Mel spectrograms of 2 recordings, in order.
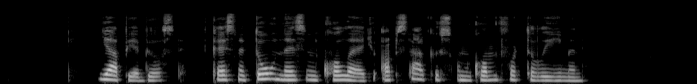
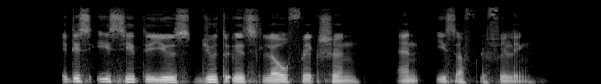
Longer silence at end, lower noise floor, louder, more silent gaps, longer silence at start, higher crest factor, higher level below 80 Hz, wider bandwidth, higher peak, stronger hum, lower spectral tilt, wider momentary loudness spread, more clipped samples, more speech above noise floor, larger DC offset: first, 1.15 s vs 0.7 s; second, -78 dBFS vs -86 dBFS; second, -26 LUFS vs -21 LUFS; second, none vs 4.29-4.33 s; first, 1 s vs 0.65 s; about the same, 20 dB vs 18 dB; second, -74 dBFS vs -52 dBFS; second, 11.5 kHz vs 15.5 kHz; second, -6 dBFS vs -2 dBFS; neither; about the same, -5 dB/octave vs -5.5 dB/octave; about the same, 10 LU vs 11 LU; neither; second, 53 dB vs 66 dB; neither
